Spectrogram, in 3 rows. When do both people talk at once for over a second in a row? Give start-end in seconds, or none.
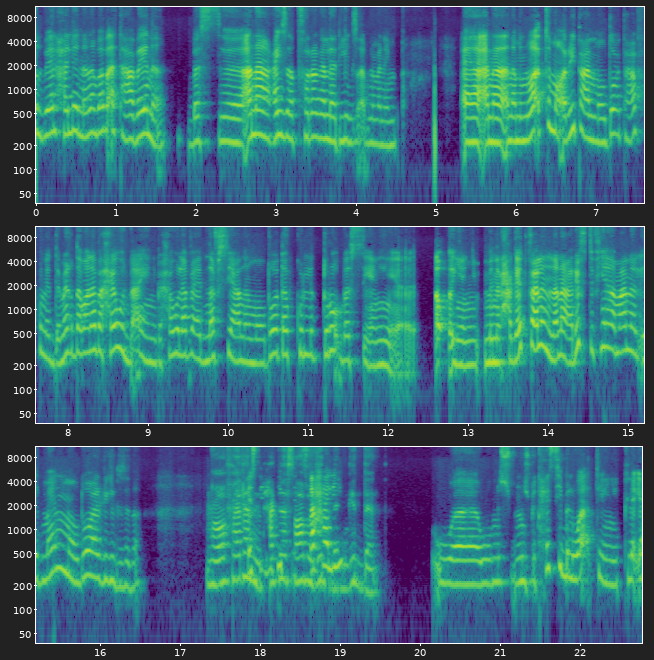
17.8-19.1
